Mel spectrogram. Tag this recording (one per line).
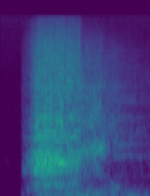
animal
creature
monster
roar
